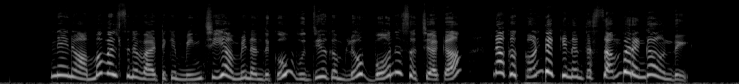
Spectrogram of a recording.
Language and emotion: Telugu, happy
